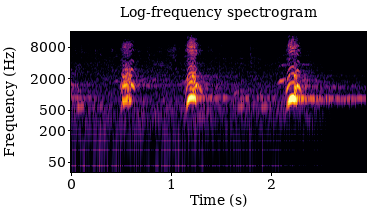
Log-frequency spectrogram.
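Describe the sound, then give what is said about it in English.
Dogs bark at a dog park in the Bay Area: three sharp, separate barks about a second apart, over a faint steady background hum with no talking. “And finally, after an afternoon of pampering, it's time for a well-deserved trip to the dog park just around the corner.”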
